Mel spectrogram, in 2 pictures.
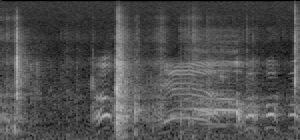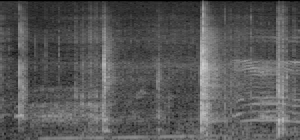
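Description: Skateboard knocking and slapping on concrete in a series of sharp impacts, the loudest near the end as a rider bails, with brief vocal calls in between.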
